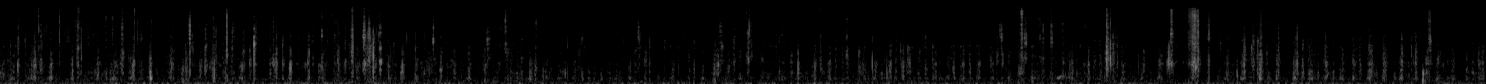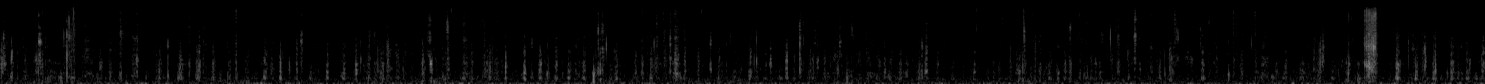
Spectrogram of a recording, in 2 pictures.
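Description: Close-miked eating sounds: chewing and crunching with wet mouth clicks and smacks, coming irregularly throughout.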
